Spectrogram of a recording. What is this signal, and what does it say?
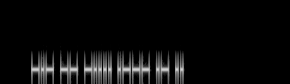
Morse code, heard as a keyed tone, about 49 wpm, 700 Hz. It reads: KM6JAI
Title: USA Call Signs 50wpm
